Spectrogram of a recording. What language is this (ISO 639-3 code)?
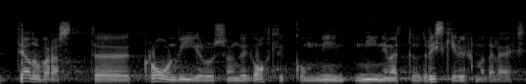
est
